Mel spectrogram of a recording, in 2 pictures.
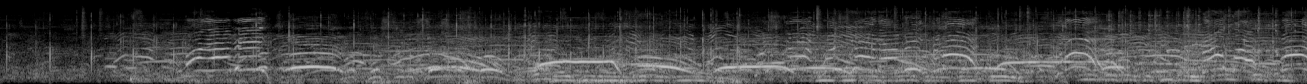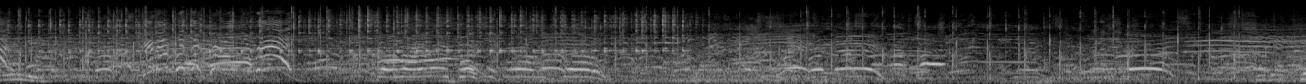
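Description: Spectators at a track race shouting and cheering runners on, many voices calling out at once and overlapping.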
